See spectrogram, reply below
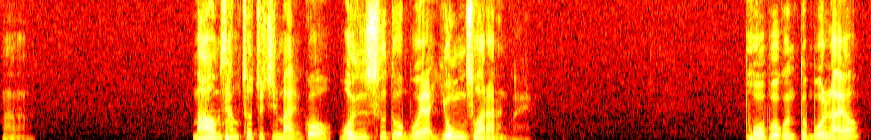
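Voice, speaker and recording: Slow, very animated, and pausing often, a man with a slightly high, mellow, husky voice preaches a conversational Sunday sermon in clean studio sound with no echo. As pastor, he's folksy and informal, peppering the congregation with short rhetorical questions and inviting their answers.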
